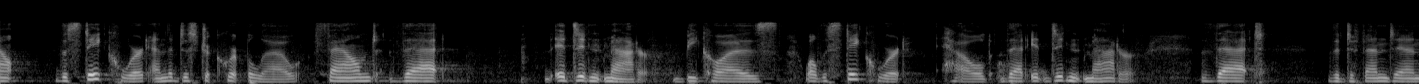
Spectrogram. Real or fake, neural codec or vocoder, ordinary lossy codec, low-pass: real; none; Opus, 24 kbps; 7.2 kHz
